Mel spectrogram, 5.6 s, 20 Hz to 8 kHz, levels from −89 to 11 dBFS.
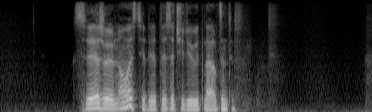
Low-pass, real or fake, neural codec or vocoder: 7.2 kHz; fake; codec, 16 kHz, 0.5 kbps, FunCodec, trained on LibriTTS, 25 frames a second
